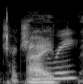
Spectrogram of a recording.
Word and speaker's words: charcuterie: And a little charcuterie board. Do I say that right? Charcuterie? – I am from Apopka.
